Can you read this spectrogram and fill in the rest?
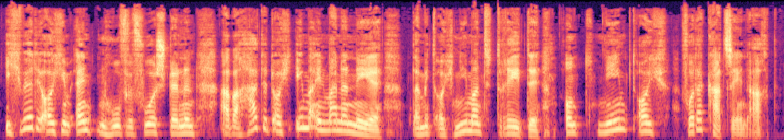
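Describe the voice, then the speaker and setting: A man doing a shrill, bossy mother duck. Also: sing-song, normal speed, few pauses, darkish tone, no echo, studio quality. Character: fussy proud mother duck, hen. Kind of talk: storybook reading.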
